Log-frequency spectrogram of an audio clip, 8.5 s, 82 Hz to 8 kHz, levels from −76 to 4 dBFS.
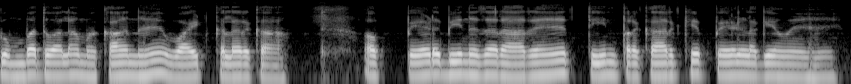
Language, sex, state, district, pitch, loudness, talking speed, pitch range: Hindi, male, Uttar Pradesh, Lucknow, 130 Hz, -16 LUFS, 150 wpm, 125-135 Hz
